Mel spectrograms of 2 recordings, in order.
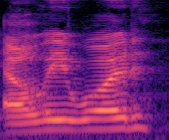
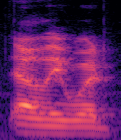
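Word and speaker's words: Eliwood: life yeah okay so i know it's supposed to be ellywood they just commented the way you pronounce ellie wood uh bothers me but like why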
